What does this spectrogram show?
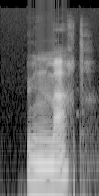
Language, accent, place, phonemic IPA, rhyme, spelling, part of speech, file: French, France, Paris, /maʁtʁ/, -aʁtʁ, martre, noun, Fr-martre.ogg
- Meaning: marten (animal)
